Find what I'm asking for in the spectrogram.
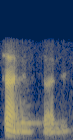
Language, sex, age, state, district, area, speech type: Marathi, male, 18-30, Maharashtra, Ratnagiri, rural, conversation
